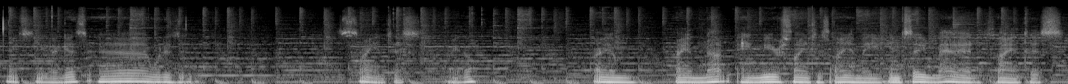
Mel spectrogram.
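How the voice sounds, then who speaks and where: A man's voice: lowish voice, steady tone, slow pace, vocal fry. A man hosting a playthrough, reading a visual novel aloud and stumbling now and then over words. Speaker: let's play host. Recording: voice-over with game music behind.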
